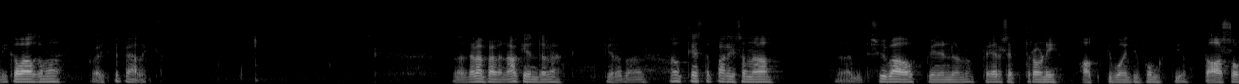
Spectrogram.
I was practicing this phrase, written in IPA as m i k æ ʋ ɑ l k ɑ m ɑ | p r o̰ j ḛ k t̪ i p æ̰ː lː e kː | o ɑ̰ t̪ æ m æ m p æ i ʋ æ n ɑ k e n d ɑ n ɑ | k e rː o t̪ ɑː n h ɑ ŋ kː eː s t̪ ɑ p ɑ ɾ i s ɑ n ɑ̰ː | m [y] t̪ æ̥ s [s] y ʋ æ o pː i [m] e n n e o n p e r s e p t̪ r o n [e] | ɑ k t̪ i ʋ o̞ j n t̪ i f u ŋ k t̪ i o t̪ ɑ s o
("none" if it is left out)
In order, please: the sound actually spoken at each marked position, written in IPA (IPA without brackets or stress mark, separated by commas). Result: i, h, n, i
